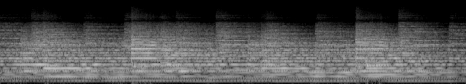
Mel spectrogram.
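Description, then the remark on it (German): The bells of the church in Abt Wil, St. Gallen, ring with a poor, harsh, clangy metallic tone, struck repeatedly every second or so, their dense, jarring overtones overlapping and sustaining loudly throughout with no voices. “So tönt eine Glocke mit schlechtem Klang.”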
